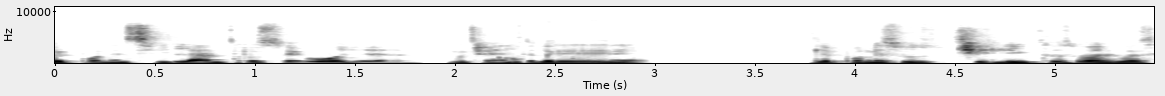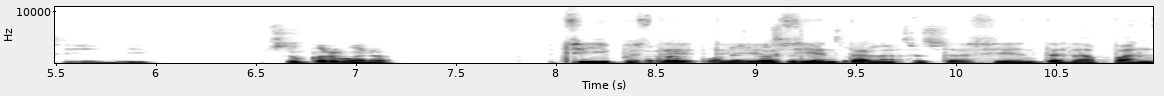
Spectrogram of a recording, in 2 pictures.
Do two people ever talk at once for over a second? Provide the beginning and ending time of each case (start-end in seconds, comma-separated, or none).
8.3-10.0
